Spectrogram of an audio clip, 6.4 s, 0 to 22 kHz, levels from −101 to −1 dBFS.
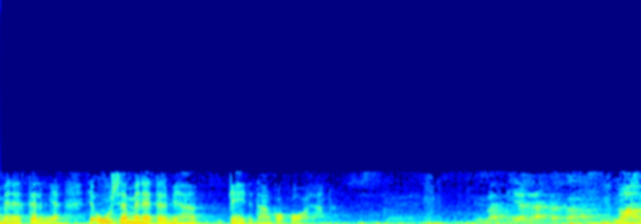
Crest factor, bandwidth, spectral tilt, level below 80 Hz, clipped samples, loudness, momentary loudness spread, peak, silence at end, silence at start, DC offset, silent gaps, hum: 16 dB; 5.4 kHz; -5.5 dB/octave; -44 dBFS; under 0.1%; -37 LUFS; 19 LU; -18 dBFS; 0 s; 0 s; under 0.1%; none; none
